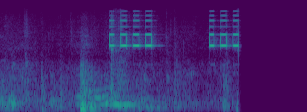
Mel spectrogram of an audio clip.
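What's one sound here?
A digital timer beeps repeatedly.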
